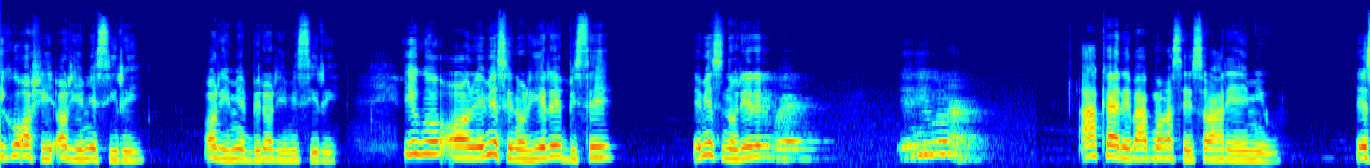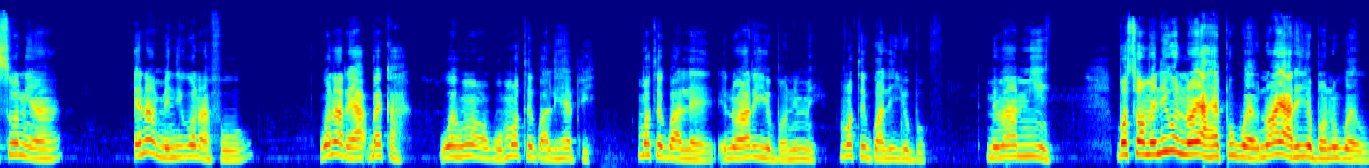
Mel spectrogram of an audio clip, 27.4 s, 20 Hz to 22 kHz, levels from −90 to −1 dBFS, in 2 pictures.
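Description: From 7.61 to 10.35 s the speech turns abruptly roomy, hollow and thinner, a few decibels quieter, with background noise rising to roughly 35 dB below the voice. This is a switch to a distant microphone, likely after the close microphone dropped out. The waveform shows a sudden step down in level, and the spectrogram shows weakened low frequencies and a brighter noise floor between the words.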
